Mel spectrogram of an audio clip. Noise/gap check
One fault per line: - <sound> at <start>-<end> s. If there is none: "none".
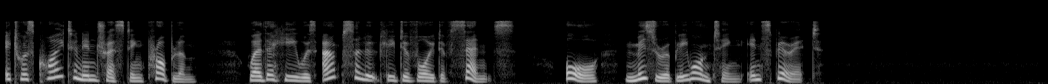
none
